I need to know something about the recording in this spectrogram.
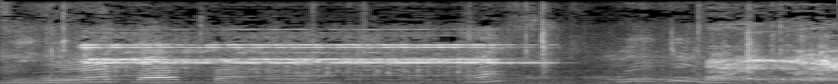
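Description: Electronic ringing from a rotary-telephone Halloween decoration: one steady, high ring lasting about two seconds that stops just before three seconds in.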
